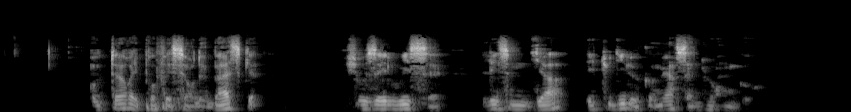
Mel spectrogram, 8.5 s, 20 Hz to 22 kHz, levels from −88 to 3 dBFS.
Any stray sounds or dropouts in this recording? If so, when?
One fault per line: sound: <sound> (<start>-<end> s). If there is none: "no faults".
no faults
